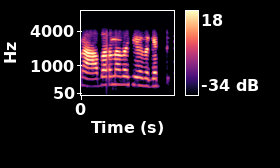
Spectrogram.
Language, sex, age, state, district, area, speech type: Kannada, female, 45-60, Karnataka, Koppal, rural, conversation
